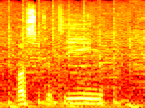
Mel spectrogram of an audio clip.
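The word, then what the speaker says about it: Muscatine: Up next for the INS is Island Raceway in Mus Musketine, Iowa.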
